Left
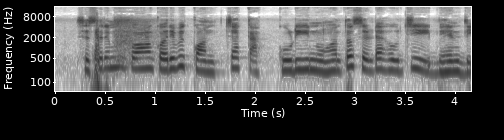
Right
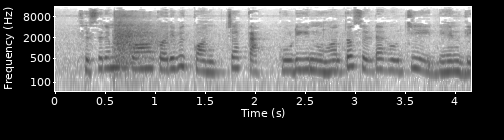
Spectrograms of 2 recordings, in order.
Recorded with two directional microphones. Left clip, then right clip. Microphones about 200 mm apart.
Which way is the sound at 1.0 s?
45° left (ahead or behind).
